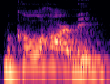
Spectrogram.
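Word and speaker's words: Mecole Hardman: I feel like Patrick Mahomes, Marquise Brown, McCole Hardman.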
